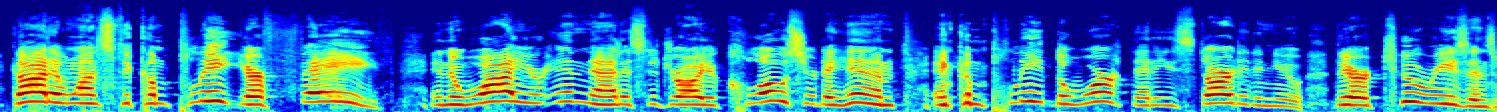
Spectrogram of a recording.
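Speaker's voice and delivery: loud, high pulpit intensity; fervent sermon climax; impassioned preaching. Acted. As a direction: drive the point home at full voice. Preaching at full force.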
